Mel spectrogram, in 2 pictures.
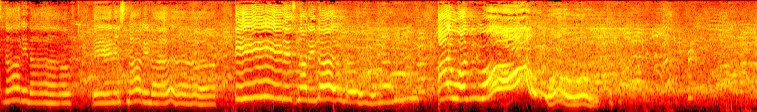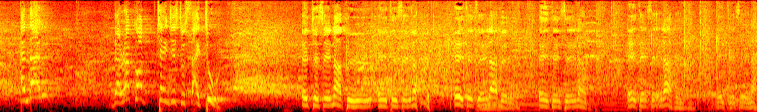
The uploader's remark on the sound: Preached at the Wisdom Impartation Service.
